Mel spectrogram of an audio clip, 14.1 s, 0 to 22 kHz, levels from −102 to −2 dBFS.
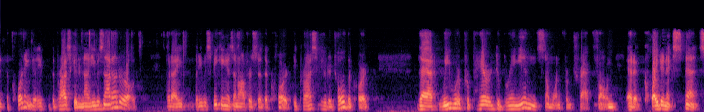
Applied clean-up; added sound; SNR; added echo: none; none; none; none.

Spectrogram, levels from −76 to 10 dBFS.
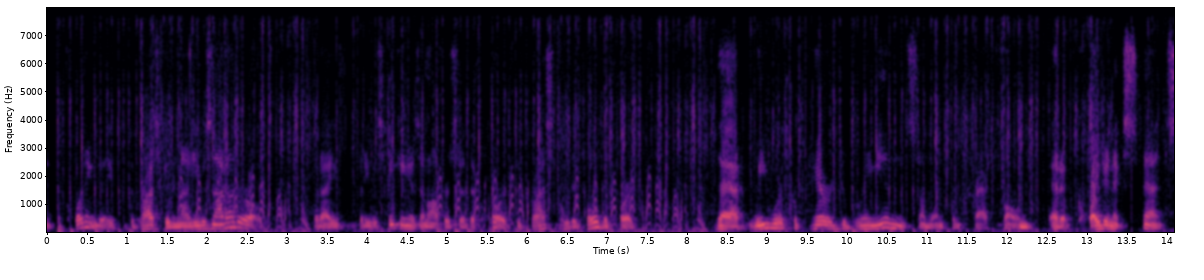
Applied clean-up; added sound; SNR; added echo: none; Scratching (performance technique) + Typing; 14 dB; none.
